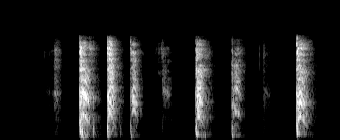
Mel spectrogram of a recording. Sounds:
Cough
